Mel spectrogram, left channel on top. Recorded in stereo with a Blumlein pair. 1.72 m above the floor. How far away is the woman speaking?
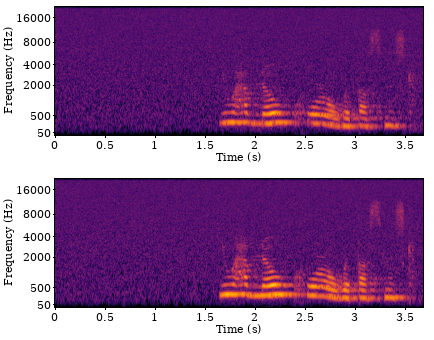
About 1.9 m.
